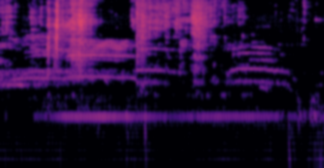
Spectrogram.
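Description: About three high, pitched bleats from a grazing flock of sheep and goats, each call bending up and down in pitch.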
